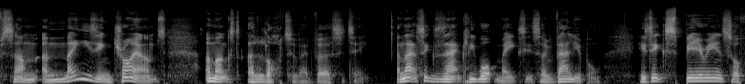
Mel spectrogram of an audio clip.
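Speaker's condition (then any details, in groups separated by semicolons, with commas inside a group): No condition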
